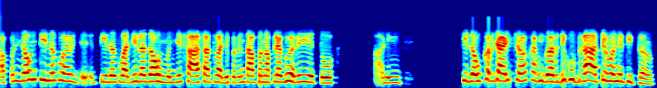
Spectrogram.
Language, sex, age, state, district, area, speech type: Marathi, female, 30-45, Maharashtra, Nagpur, urban, conversation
